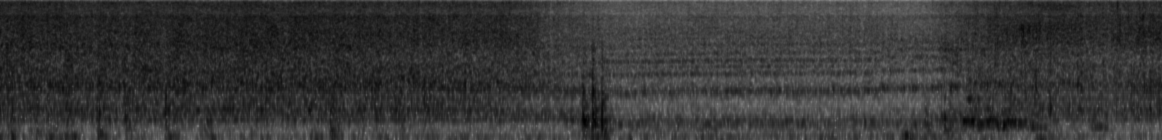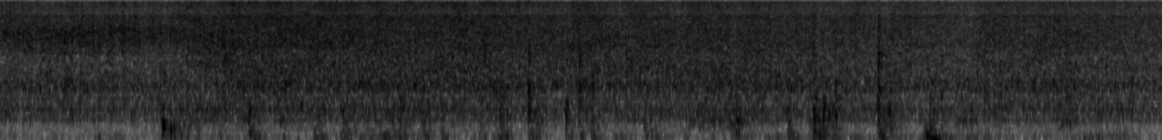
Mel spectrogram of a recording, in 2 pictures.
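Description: Fish curry cooks in a pan with a steady loud sizzle and hiss, broken by scraping stirs and clinks, with a brief quieter moment as the lid or pan shifts.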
